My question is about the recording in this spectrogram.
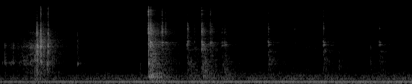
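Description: Small clicks and taps of parts being handled, two sharper clicks among scattered light ticks, over a steady low hum.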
